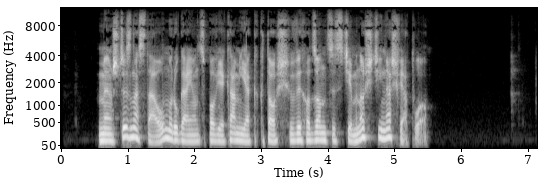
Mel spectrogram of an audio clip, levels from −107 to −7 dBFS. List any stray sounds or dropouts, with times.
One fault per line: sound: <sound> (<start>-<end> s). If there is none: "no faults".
no faults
